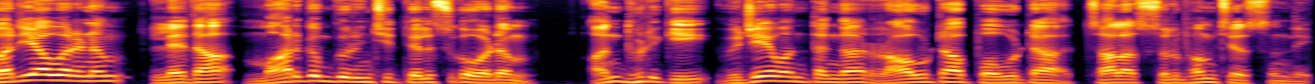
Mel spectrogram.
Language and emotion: Telugu, neutral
